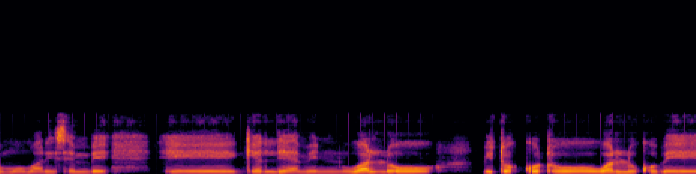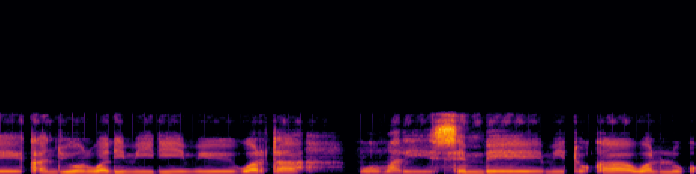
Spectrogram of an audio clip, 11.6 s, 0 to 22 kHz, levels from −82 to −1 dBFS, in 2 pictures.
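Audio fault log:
throughout, resampler restarted on every block: faint ticks at 10 per second, only under speech, because each 100 ms block was converted separately (fits 24 kHz to 16 kHz) without its true neighbours. The spectrogram shows thin vertical lines every 100 ms, and the waveform small discontinuities at block edges.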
